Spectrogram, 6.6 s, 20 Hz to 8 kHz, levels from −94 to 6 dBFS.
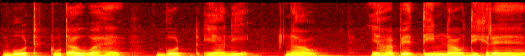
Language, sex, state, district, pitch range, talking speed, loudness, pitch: Hindi, male, Jharkhand, Deoghar, 135-160 Hz, 130 wpm, -15 LUFS, 150 Hz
